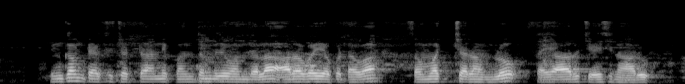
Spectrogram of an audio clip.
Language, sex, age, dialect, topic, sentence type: Telugu, male, 56-60, Southern, banking, statement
